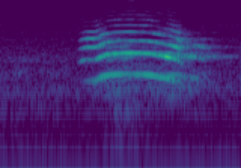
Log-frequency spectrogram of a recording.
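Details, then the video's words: A male Indian peafowl gives a single loud, nasal, wailing cry about one second long, rich in harmonics and slightly rising then falling, with no other sounds. "Peacock Bird Sound"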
